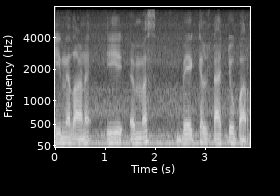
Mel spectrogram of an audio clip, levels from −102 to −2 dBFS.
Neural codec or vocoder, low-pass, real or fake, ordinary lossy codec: none; 7.2 kHz; real; none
